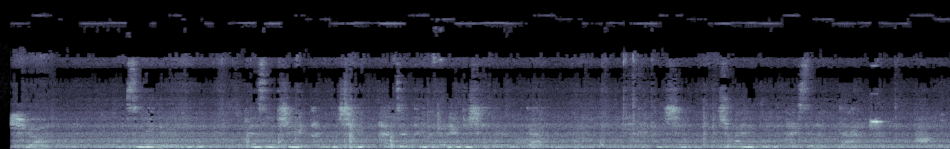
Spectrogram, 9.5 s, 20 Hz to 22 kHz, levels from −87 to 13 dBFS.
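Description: Nothing stood out as a technical fault on listening to these sounds.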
